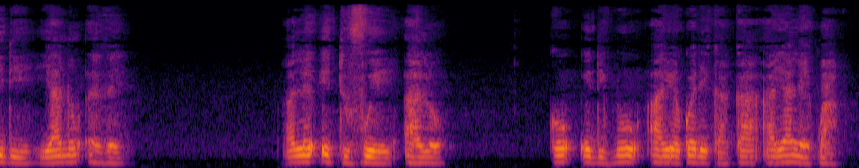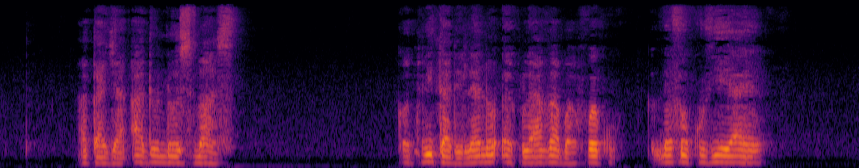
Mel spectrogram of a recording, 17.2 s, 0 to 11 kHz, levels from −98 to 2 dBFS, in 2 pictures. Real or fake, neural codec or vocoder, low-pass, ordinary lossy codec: fake; vocoder, 44.1 kHz, 128 mel bands every 512 samples, BigVGAN v2; 9.9 kHz; AAC, 32 kbps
